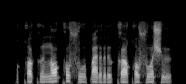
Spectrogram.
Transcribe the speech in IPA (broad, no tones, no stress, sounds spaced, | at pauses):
qʷ e k ɯ n ɔ k ɔ sʷ ɤ ɓ a r ɯ k ɵ qʷ ɯ sʷ a ʃ ʉ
